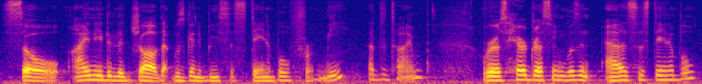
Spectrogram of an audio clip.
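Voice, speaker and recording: A middle-aged woman talking casually in an interview about her work as an optician, explaining step by step with many pauses. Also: sits low, creaky, mellow. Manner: explains step by step, hesitant fillers.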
